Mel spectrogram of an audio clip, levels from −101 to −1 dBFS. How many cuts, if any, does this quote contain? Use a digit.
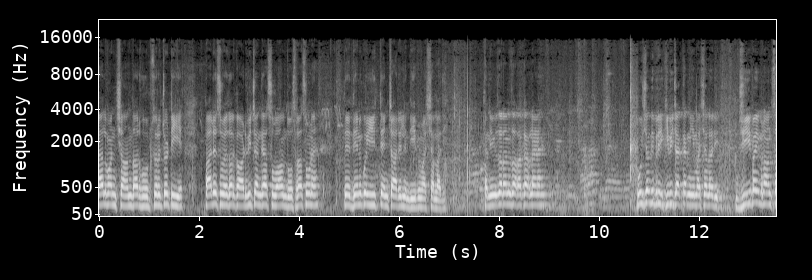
1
